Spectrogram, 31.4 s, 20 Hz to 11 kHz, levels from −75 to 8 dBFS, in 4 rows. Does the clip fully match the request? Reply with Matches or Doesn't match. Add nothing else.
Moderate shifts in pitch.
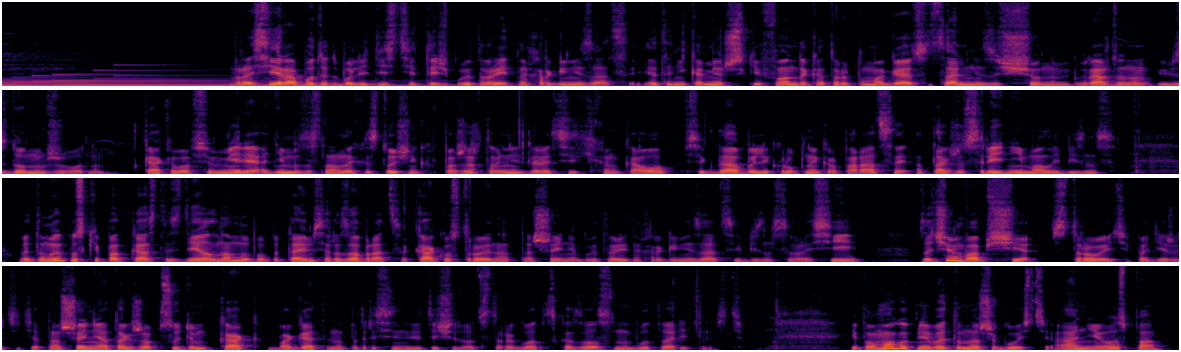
Matches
